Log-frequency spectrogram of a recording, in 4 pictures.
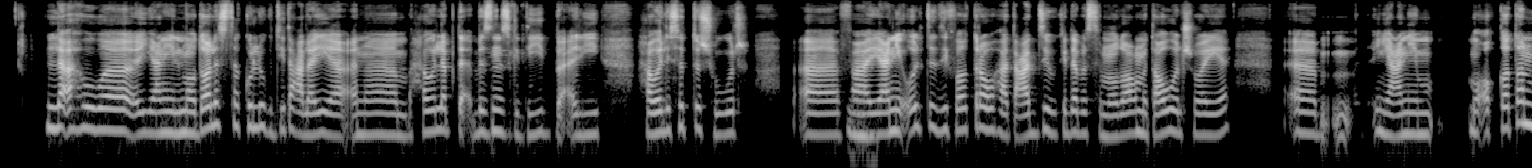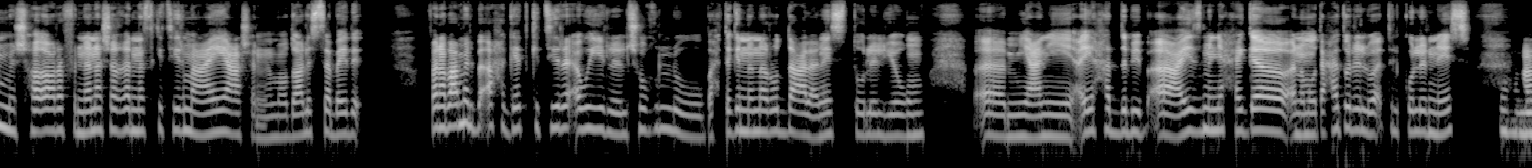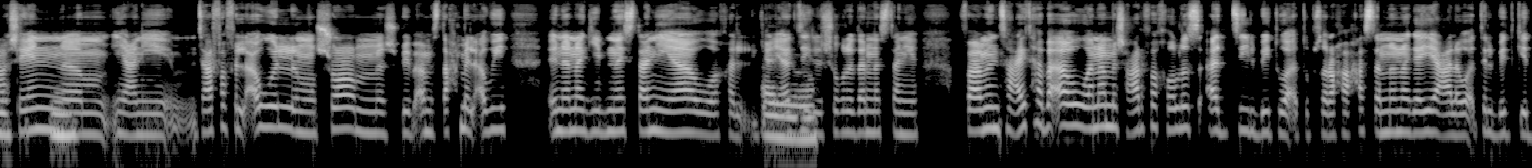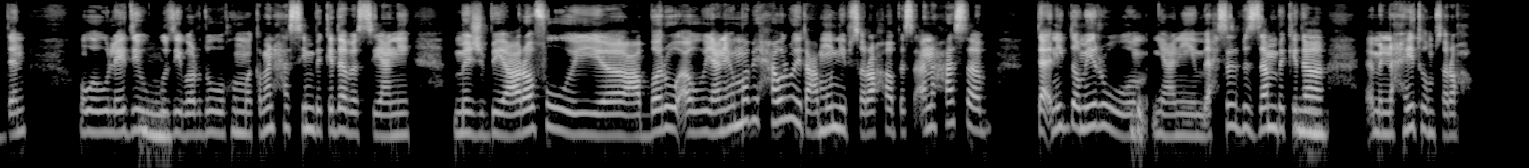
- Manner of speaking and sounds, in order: baby crying; in English: "business"
- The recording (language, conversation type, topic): Arabic, advice, إزاي بتتعامل مع الإرهاق وعدم التوازن بين الشغل وحياتك وإنت صاحب بيزنس؟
